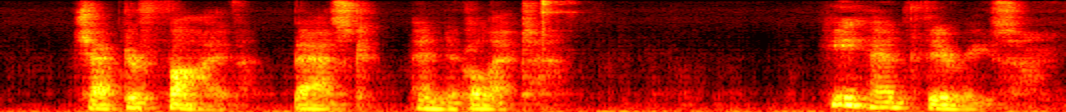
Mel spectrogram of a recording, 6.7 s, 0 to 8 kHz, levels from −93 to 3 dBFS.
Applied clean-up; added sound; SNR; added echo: neural separator model SepFormer DNS4.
